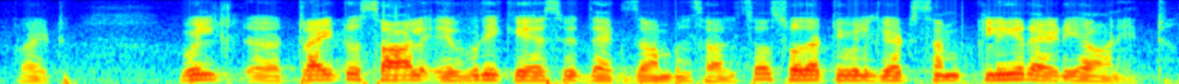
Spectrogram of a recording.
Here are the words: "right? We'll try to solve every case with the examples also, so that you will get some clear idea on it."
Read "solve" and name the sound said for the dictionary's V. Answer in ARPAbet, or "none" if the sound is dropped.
none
